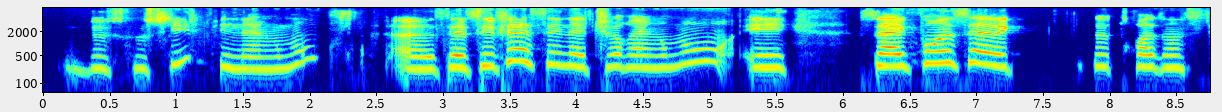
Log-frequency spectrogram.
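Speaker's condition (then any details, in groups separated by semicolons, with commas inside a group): Cerebral palsy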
